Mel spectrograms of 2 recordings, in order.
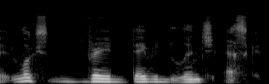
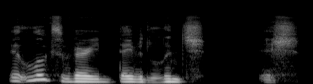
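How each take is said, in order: First: Lynch-esque said with an esk ending. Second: Lynch-ish said with an ish ending. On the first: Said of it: "I should say". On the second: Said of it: "or esque, I should say". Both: Shown as a demonstration.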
